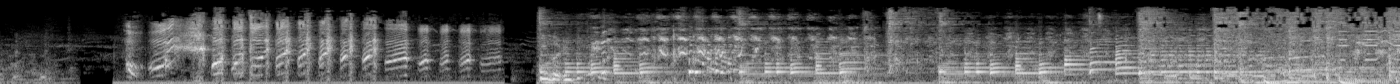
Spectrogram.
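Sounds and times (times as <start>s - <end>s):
high-pitched laugh: 0.0s - 5.1s, 5.9s - 12.4s
background music: 5.4s - 14.0s.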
